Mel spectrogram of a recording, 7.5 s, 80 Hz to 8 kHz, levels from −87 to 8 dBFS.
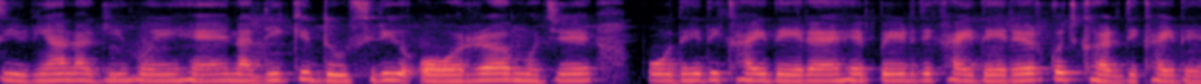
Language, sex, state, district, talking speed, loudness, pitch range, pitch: Hindi, female, Jharkhand, Jamtara, 200 wpm, -25 LUFS, 170-180 Hz, 175 Hz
